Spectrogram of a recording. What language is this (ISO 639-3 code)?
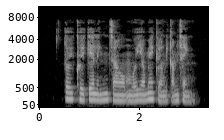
yue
